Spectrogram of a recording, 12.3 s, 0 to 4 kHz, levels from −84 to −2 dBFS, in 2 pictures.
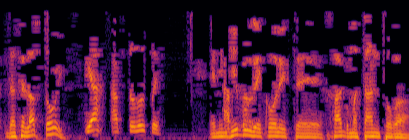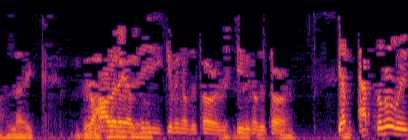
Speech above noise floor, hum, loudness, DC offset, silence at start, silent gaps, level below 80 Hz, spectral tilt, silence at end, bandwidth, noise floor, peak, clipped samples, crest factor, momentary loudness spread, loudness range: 27 dB; none; -23 LUFS; under 0.1%; 0 s; none; -36 dBFS; -11 dB/octave; 0 s; 3.8 kHz; -50 dBFS; -6 dBFS; under 0.1%; 16 dB; 10 LU; 3 LU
